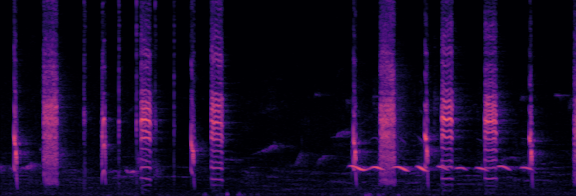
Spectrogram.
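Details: Caged black drongo sunned in the morning, stirring other birds to call: harsh broadband rasps and sharp flicked notes in quick irregular series, with a wavering whistle from another bird beneath the later bursts.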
